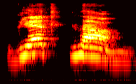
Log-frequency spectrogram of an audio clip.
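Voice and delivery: "Vietnam" slowly split into two beats; syllable by syllable. Shown as a demonstration. Teacher showing a child two syllables, "Vietnam" said syllable by syllable. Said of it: "two syllables, we have".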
